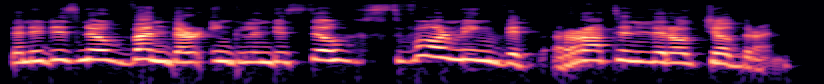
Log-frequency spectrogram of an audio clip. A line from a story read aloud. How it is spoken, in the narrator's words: thundered the Grand High Witch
